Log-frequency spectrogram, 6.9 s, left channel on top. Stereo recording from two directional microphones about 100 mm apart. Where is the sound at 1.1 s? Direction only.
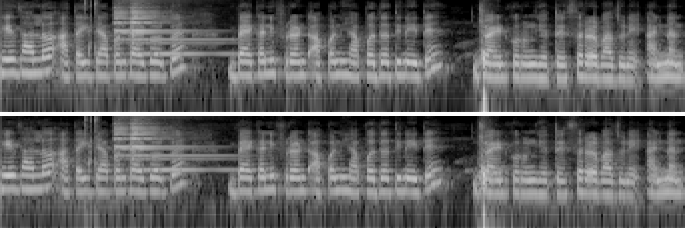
Centre (ahead or behind).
